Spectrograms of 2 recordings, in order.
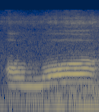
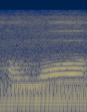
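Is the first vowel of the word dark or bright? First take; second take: dark; dark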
